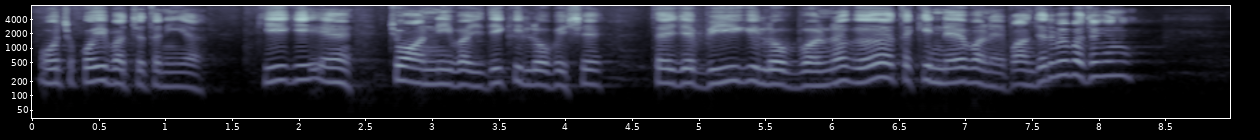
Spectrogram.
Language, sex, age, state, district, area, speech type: Dogri, male, 45-60, Jammu and Kashmir, Jammu, rural, spontaneous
